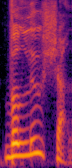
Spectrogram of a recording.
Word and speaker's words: Volusia: Police in, I'm not sure how to pronounce this, Volusia County, Florida? Volusia, that's it.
